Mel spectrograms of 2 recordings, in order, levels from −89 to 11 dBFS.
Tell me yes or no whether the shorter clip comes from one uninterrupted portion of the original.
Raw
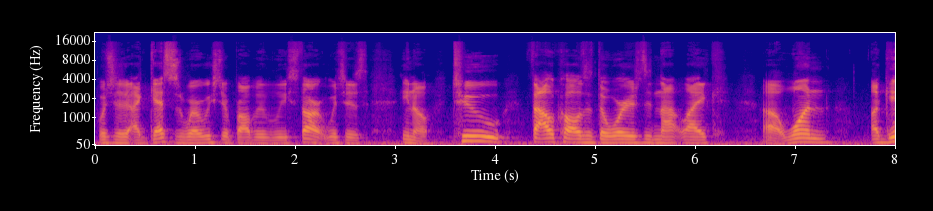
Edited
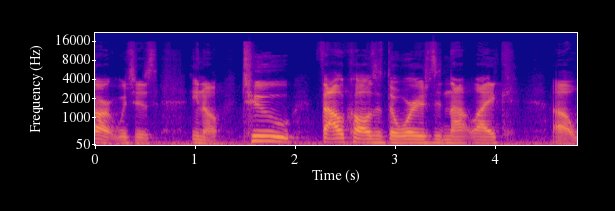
yes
